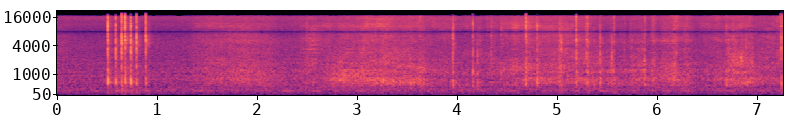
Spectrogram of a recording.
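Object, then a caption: Laptop lid casing. Fingernails of both hands tap on the top surface of a closed silver laptop with a hollow body. A quick cluster of sharp, dry clicks opens the clip, followed by a soft rubbing swell and then scattered light taps, each dying away almost instantly.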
